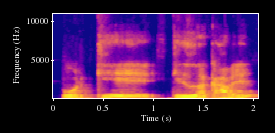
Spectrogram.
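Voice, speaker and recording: A woman's voice: on the low side, animated, takes it slowly. Woman explaining on a podcast, echoey room. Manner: explains step by step, often checks in with "¿vale?". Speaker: podcast host and teacher.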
